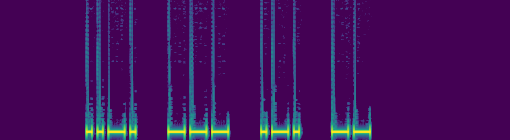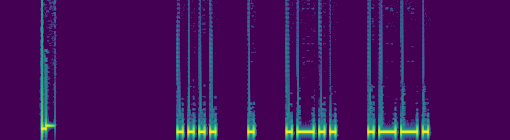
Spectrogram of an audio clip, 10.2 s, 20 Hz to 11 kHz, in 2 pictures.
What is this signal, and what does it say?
Morse code, heard as a keyed tone, about 22 wpm, spaced as for 16 wpm, 690 Hz. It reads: FORM HELP
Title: 2x Character Spacing - Top 500 Words - 22wpm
